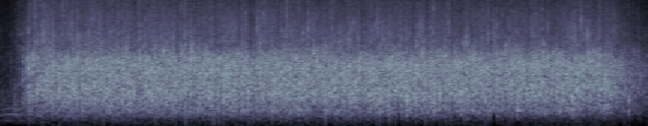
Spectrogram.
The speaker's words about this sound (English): Keep clapping.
